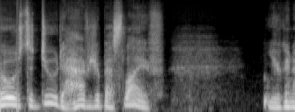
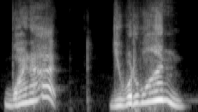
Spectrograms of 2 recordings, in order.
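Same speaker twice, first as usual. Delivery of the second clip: high and louder, God scolding; God rubbing it in; mock-exasperated God; God's voice; 8 semitones higher, 6 dB louder, slower than usual. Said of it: "It's like".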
